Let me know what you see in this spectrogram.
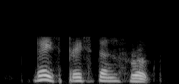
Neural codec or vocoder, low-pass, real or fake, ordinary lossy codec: codec, 16 kHz, 4 kbps, FreqCodec, smaller model; 3.6 kHz; fake; none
